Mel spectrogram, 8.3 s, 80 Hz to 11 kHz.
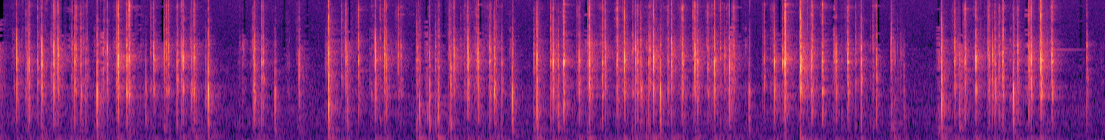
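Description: Fingertips type continuously on a small 60% mechanical keyboard with an aluminum case, brass plate and plastic keycaps. Dense, rapid keystroke clicks with a bright, crisp character and very short decay come in bursts, with brief pauses around the 2, 4 and 7 second marks.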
